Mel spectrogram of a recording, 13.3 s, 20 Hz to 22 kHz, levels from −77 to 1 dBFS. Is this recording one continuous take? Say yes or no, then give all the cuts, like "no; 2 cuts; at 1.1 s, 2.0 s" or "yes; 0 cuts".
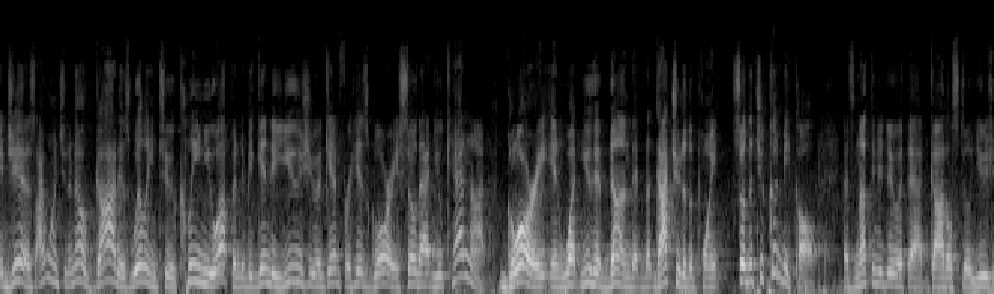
yes; 0 cuts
